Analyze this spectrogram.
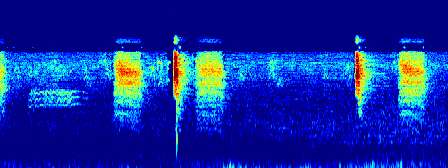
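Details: Birds harassing a cat near a house, one bird leading the chirping and dive attacks; scattered harsh rasping bursts with two sharp clicks, low background rumble throughout.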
